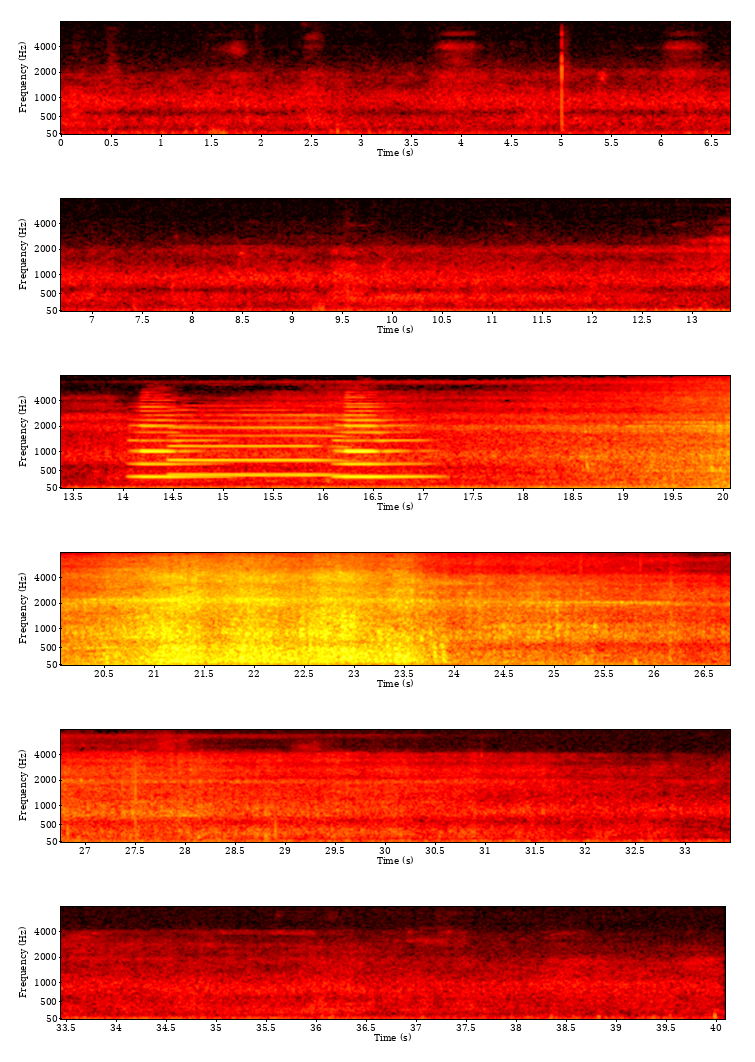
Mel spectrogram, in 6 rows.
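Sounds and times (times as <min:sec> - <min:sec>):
train passing at speed: 0:06.1 - 0:40.0
train horn: 0:13.9 - 0:17.4.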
